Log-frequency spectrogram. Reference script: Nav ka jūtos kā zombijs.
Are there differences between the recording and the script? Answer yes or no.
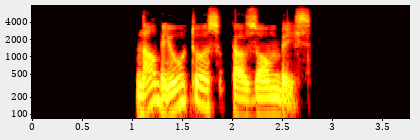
no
